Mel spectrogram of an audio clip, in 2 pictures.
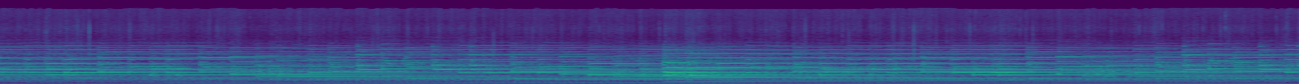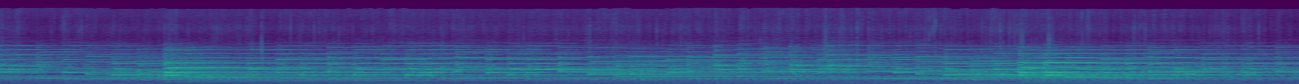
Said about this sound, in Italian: in un qualsiasi paese della Svizzera italiana ci sono delle campane e suonano una più volte al giorno, ecco.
